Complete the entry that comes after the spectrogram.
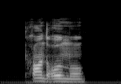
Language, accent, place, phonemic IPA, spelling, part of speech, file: French, France, Lyon, /pʁɑ̃dʁ o mo/, prendre au mot, verb, LL-Q150 (fra)-prendre au mot.wav
- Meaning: to take someone literally, to take someone at their word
